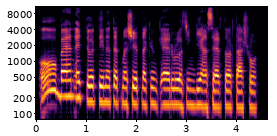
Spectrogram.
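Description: A man reading a young girl in a gang of boys, talking briskly. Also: fairly high pitch, vocal fry, warm tone, clean tone, pitched above the performer's own voice. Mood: matter-of-fact.

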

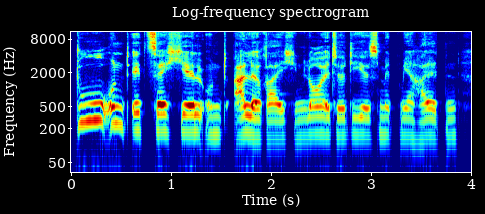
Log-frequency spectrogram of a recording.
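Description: A woman's voice: lowish voice, expressive, measured pace, darkish tone, no echo, clean studio sound. A woman reading the lines of a huge, greedy and sly male forest giant who mocks and boasts. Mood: boastful. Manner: mocking, boastful.

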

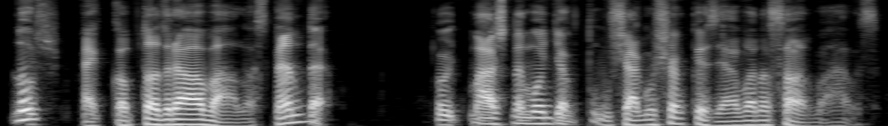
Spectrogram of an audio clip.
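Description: A man voicing a brisk, kind-hearted country vet with a gruff, hurried manner of talking. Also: medium pitch, big pitch swings, no echo, studio quality. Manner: gruff and hurried, often dropping to a furtive whisper.

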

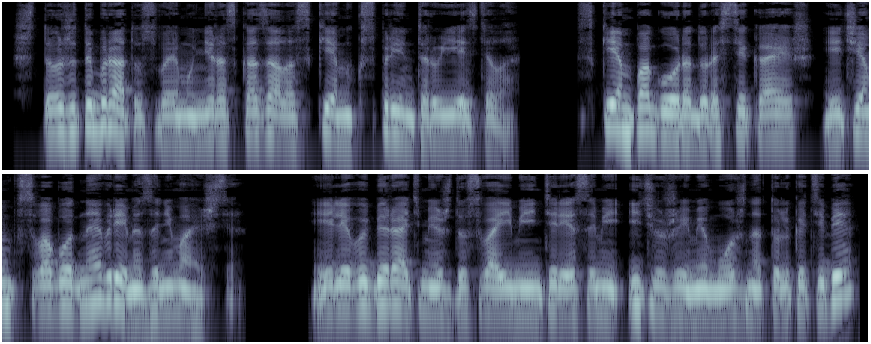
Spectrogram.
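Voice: mid-range voice, fairly even intonation, brisk, no echo, studio quality, natural voice. A reader voicing a resentful, angry young man. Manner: resentful, shouting. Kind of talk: audiobook character voice.

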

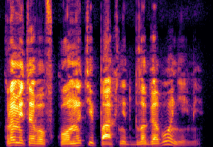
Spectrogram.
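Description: A man's voice: lowish voice, expressive, fairly quick, a bit bright. A man voicing a cheerful young lady who teases her companion lightly. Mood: teasing, lively. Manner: light, teasing.

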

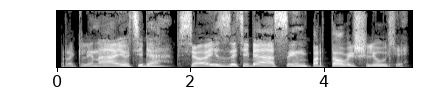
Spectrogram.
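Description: A male narrator voicing a desperate condemned woman who curses and begs in shrill cries. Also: very animated, slow, fairly bright tone, no room sound, clean studio sound, exaggerated voice. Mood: cursing.

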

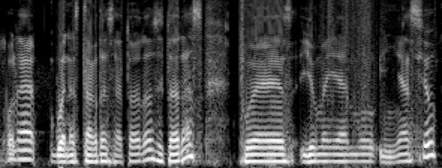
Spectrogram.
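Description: Slow, halting man, mellow and clear. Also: mid-range voice, fairly even intonation. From Guatemala, raised in Montreal. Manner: halting, with many restarts and searches for words. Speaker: guest. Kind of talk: personal account in an interview.

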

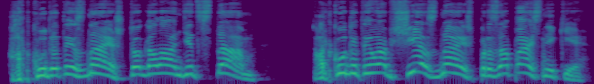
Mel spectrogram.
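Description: A man voicing a brave, excitable young male cat in an audiobook, urgent and quick to shout commands. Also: extremely high pitch, no room sound, clean studio sound, pitched above the performer's own voice.

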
